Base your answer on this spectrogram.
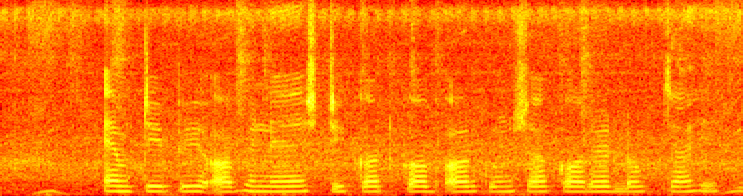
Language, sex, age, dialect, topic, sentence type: Magahi, male, 18-24, Northeastern/Surjapuri, agriculture, question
